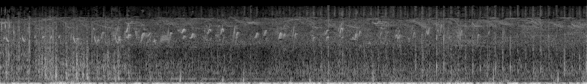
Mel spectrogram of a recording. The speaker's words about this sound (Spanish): Rompen el silencio por completo. Miren, primero sale solo un vencejo. Y parece que invita a todas las demás. ¡Ahí van todas! ¡Uf! De pronto se ha convertido en un huracán de aves. ¡Miren cómo salen para buscar su alimento!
